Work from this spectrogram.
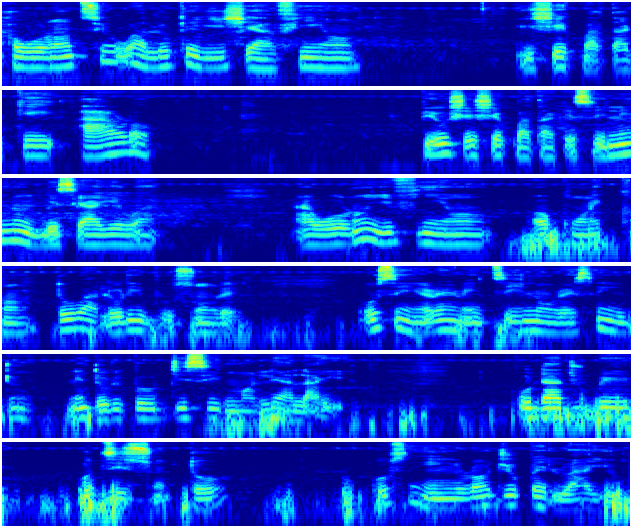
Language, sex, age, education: Yoruba, male, 60+, tertiary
